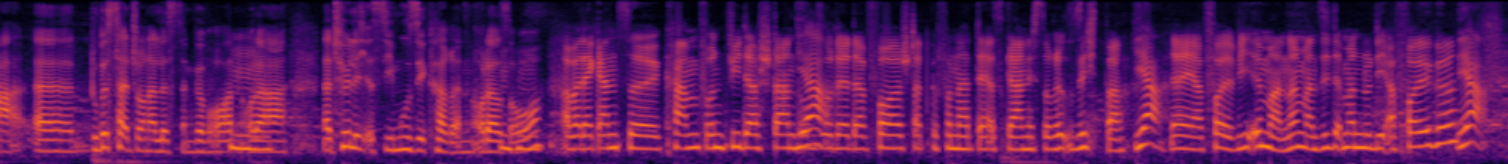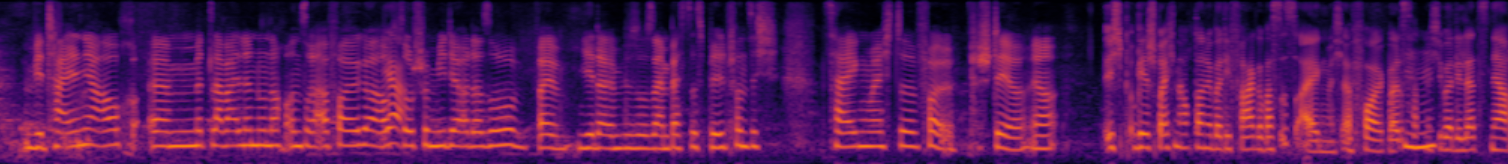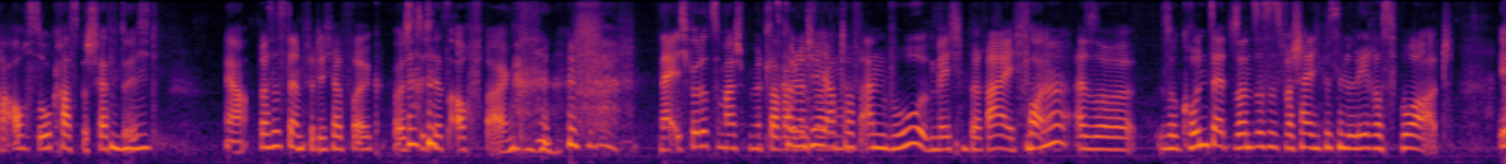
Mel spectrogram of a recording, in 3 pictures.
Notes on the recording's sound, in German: Eigentlich sollte es von Berlin nach Leipzig gehen, aber aufgrund von Hitze und dringenden Terminen wurde die heutige Folge ausnahmsweise nicht in der Bahn, sondern in der DB Lounge am Berliner Hauptbahnhof aufgenommen. Nicht wundern also, wenn statt Zugrattern zischende Kaffeemaschinen im Hintergrund zu hören sind.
